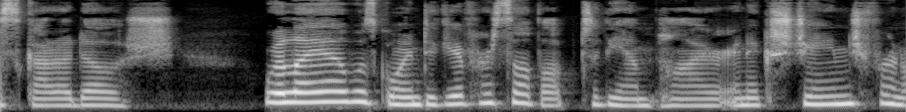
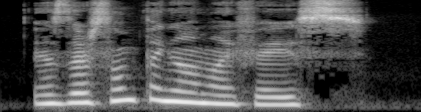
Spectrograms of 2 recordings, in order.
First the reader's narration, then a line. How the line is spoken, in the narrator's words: Leia asked dryly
